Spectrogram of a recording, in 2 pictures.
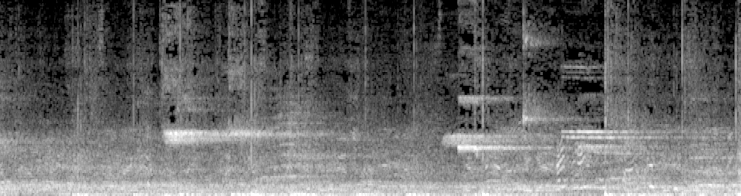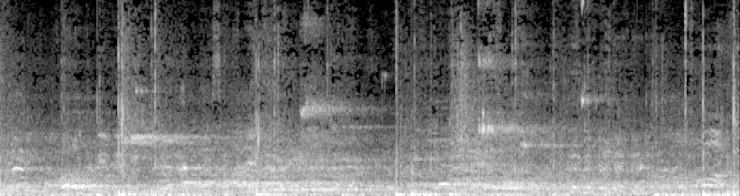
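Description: Men chatter and call out in a large echoing hall.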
